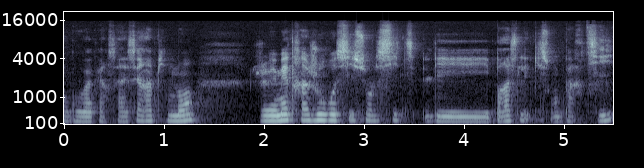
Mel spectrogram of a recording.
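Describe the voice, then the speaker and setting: A somewhat breathy voice talks at a moderate pace in a monotone, flat intonation. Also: woman. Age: 20s. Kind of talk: casual vlog. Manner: hesitant, many fillers.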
